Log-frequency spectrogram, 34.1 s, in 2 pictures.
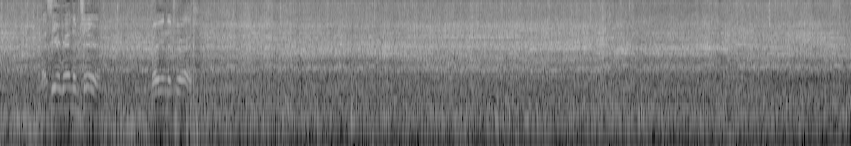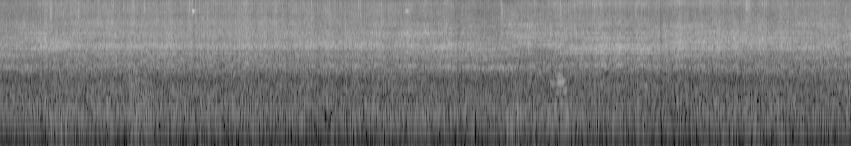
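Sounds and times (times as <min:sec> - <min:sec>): small train rumbling along track: 0:00.0 - 0:34.0.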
